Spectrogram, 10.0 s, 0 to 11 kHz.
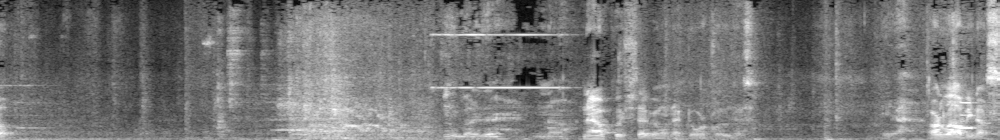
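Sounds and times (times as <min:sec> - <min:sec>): elevator car arriving: 0:01.9 - 0:05.9
elevator doors sliding open: 0:02.0 - 0:05.6.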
